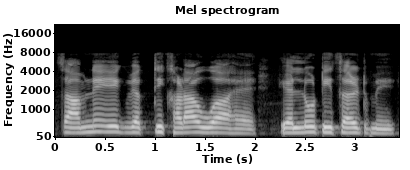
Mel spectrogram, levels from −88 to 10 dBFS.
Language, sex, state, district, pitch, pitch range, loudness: Hindi, male, Uttar Pradesh, Lalitpur, 175 Hz, 165-185 Hz, -14 LUFS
